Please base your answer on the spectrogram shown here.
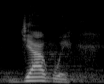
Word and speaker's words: Yahweh: una pronunciación en aquellos que querían entender cómo pronunciar el nombre. Y el nombre es Yahweh, como la canción que nosotros cantamos el domingo pasado.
